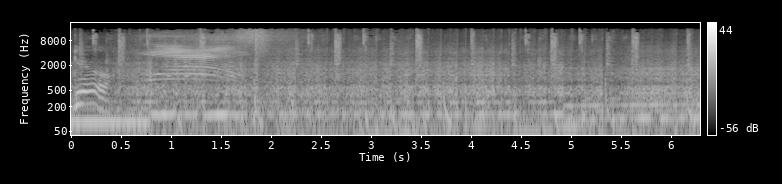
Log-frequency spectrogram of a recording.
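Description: A motorcycle being ridden at low speed, with wind buffeting a helmet-mounted microphone, under background music. About a second in there is a short wavering voice-like sound.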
